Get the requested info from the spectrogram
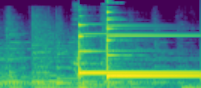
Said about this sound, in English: Mom, doorbell.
